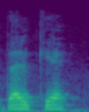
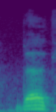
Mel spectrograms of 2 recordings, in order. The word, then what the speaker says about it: Boelcke: We were sent to a German barracks, former German army barracks, called Welke Kaserne. If you want me to spell it for you, I can do that. Welke is, that's the name of the barracks, BOELCKE dash Kaserne, which means barracks, KASERNE.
